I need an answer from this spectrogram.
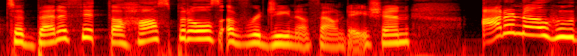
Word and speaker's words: Regina: of Regina Foundation FY it's pronounced like oh Regina Regina uh didn't do their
